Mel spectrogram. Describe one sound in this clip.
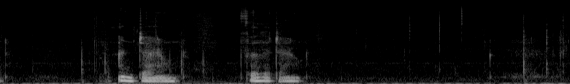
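Paper rustles and scrapes softly as hands press it flat.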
